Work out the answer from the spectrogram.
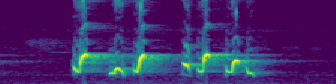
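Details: Training call of a puff-throated bulbul used as a decoy for young birds: one cheerful, rollicking phrase of upward-flicking whistles alternating with lower dipping notes, clear and unaccompanied.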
